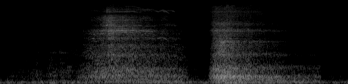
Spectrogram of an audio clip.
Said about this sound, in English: I can't even like breathe through my nose because it's so loud.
